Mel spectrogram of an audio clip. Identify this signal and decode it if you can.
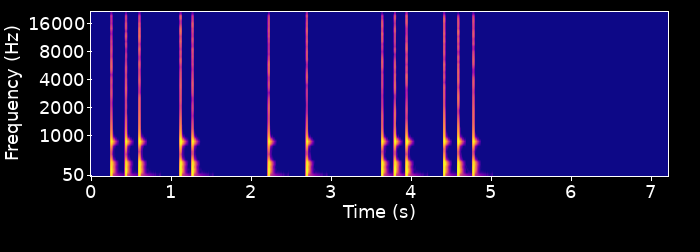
Tap code, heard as knocks on wood, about 6 knocks a second. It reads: MAN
